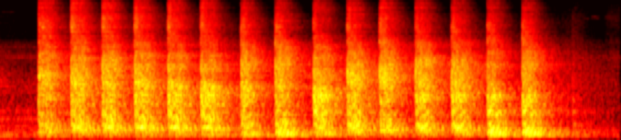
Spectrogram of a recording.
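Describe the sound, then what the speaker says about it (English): A hammer taps dowels into a wooden drawer from the back about fifteen times in a quick, steady rhythm, each blow sharp and close, with no voices. "we can just tap it with a hammer from the back."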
